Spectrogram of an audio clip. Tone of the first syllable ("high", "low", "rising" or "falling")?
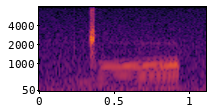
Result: rising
